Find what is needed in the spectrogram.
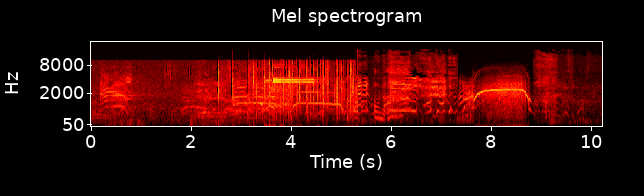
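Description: Youth football players' helmets and pads clattering in a quick run of sharp knocks amid shouting, with a short high steady tone in the middle. After a cut, voices and one long high scream about eight seconds in.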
